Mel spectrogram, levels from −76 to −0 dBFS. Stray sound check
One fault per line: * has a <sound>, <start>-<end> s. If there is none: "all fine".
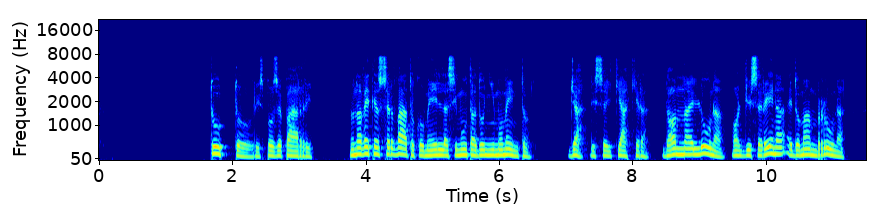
all fine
